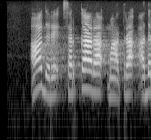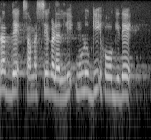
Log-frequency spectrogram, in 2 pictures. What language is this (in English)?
Kannada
